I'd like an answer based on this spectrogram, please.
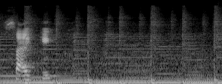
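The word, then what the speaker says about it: psychic: P silent first letter में ही साइकिक, साइकिक, psychology, psychology. Pneumonia, pneumonia, इनमें सब में पी साइलेंट है।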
